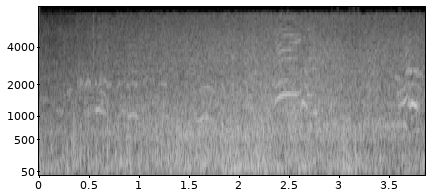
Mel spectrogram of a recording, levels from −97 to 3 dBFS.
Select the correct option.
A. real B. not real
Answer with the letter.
A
